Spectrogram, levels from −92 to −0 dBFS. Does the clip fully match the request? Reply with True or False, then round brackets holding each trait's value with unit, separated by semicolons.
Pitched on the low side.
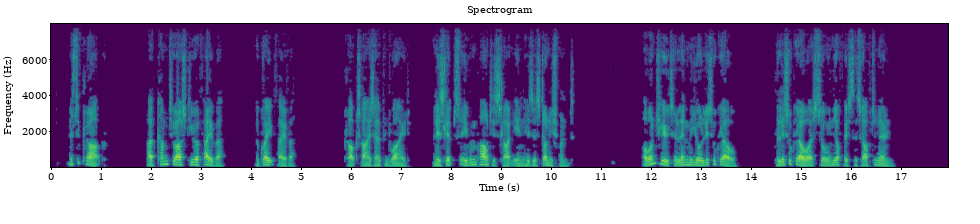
True (120 Hz)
